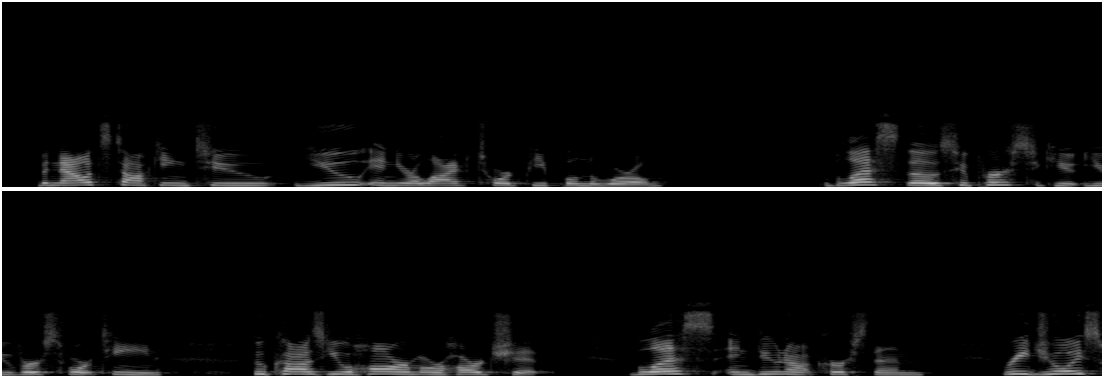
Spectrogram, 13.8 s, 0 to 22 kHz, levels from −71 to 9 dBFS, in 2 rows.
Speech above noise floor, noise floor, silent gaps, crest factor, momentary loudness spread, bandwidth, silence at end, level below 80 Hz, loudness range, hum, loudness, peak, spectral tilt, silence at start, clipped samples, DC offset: 57 dB; -87 dBFS; none; 18 dB; 13 LU; 9 kHz; 0 s; -80 dBFS; 4 LU; none; -30 LUFS; -12 dBFS; -3 dB/octave; 0.25 s; under 0.1%; under 0.1%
